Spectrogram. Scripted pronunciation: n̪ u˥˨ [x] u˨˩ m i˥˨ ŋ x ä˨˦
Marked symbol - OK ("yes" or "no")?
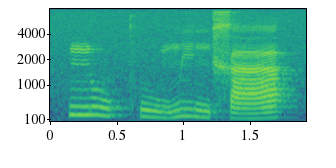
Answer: no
